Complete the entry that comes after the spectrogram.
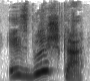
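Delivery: put-on high, loud childish call; children calling out. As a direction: call out to the hut in a shrill child's voice. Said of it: "shrill, childish voices they called out loud".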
